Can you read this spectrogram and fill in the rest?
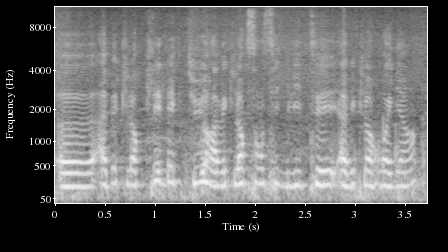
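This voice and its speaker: A woman from French Guiana gives an opening speech outdoors, at a middling pitch. She pauses often, fills gaps with hesitations and restarts her phrases. The recording carries clear background noise and clicks. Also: steady tone, warm tone. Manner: halting, many hesitations and restarts. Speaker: exhibition curator. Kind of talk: inaugural speech to visitors. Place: outdoors on an island site.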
